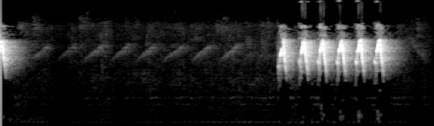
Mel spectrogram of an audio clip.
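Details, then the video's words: Bar-winged prinia singing in 'tembakan' (shooting) style: a soft string of faint, distant high notes, then a loud burst of six rapid, sharp chips near the end. "suara tembakan CIBLEK GACOR"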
